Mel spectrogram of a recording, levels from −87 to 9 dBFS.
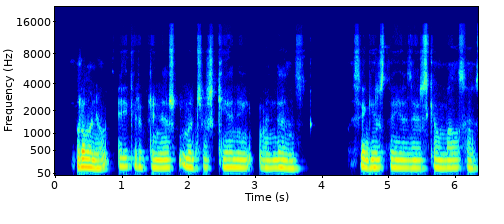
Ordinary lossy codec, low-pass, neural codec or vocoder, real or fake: Opus, 16 kbps; 14.4 kHz; none; real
